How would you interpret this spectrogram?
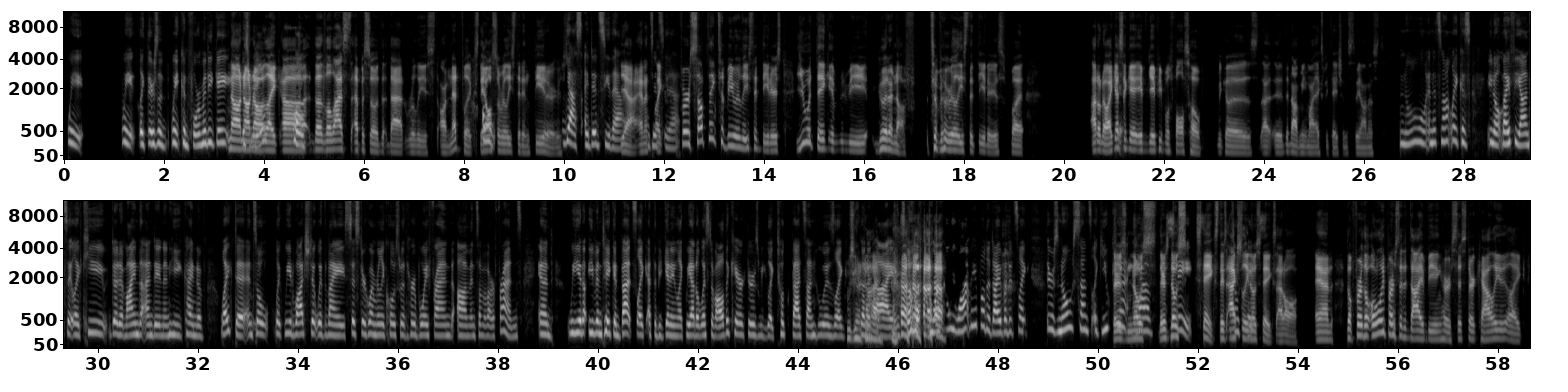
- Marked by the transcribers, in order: laughing while speaking: "to be"; tapping; laughing while speaking: "stuff"; laugh
- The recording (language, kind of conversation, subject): English, unstructured, Why do some people get upset over movie spoilers?
- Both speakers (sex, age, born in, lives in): female, 30-34, United States, United States; male, 20-24, United States, United States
